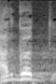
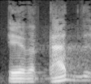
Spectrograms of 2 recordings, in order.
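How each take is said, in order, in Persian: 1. حرف میانی صدای «گ» سخت است. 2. حرف میانی صدای «ق» عقبی است. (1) "میگه ارگد"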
